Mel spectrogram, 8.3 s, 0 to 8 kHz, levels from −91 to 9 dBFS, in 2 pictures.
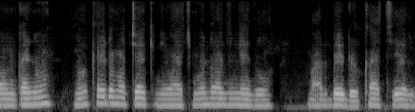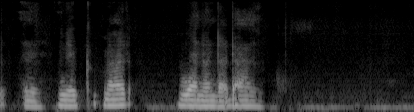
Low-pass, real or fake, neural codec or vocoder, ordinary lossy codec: none; fake; codec, 16 kHz, 2 kbps, FreqCodec, smaller model; none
